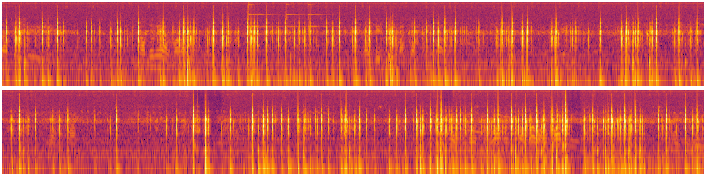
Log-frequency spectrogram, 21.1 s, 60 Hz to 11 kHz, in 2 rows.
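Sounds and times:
bicycle rattling over bumpy path: 0:00.0 - 0:21.0.

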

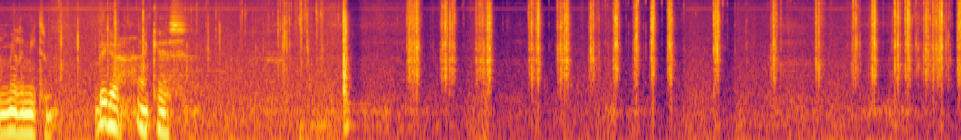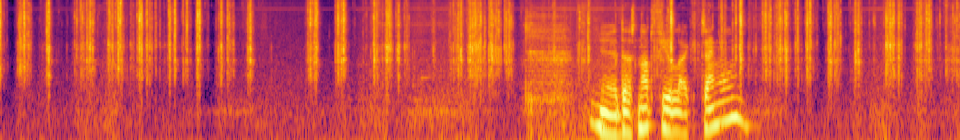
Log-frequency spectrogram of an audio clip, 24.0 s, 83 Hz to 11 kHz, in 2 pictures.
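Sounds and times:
puzzle cube plastic clacks: 0:05.1 - 0:15.2, 0:15.8 - 0:18.6, 0:19.2 - 0:19.5, 0:20.1 - 0:24.0.

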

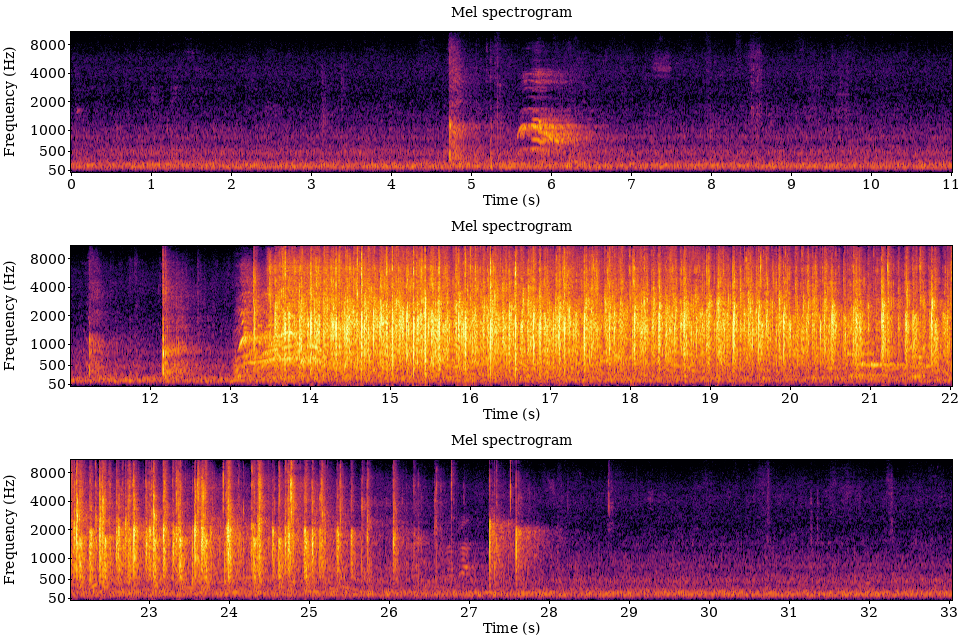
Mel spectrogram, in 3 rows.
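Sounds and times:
tennis ball knocks: 0:11.2 - 0:12.6
crowd applauding: 0:13.1 - 0:28.0.

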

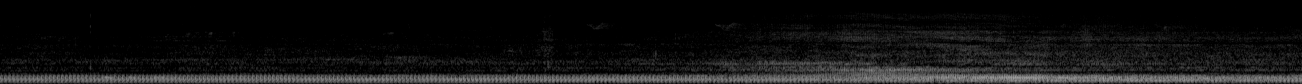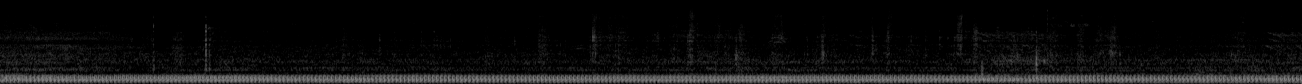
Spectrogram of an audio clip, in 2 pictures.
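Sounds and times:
engine hum: 0:00.0 - 0:26.0.

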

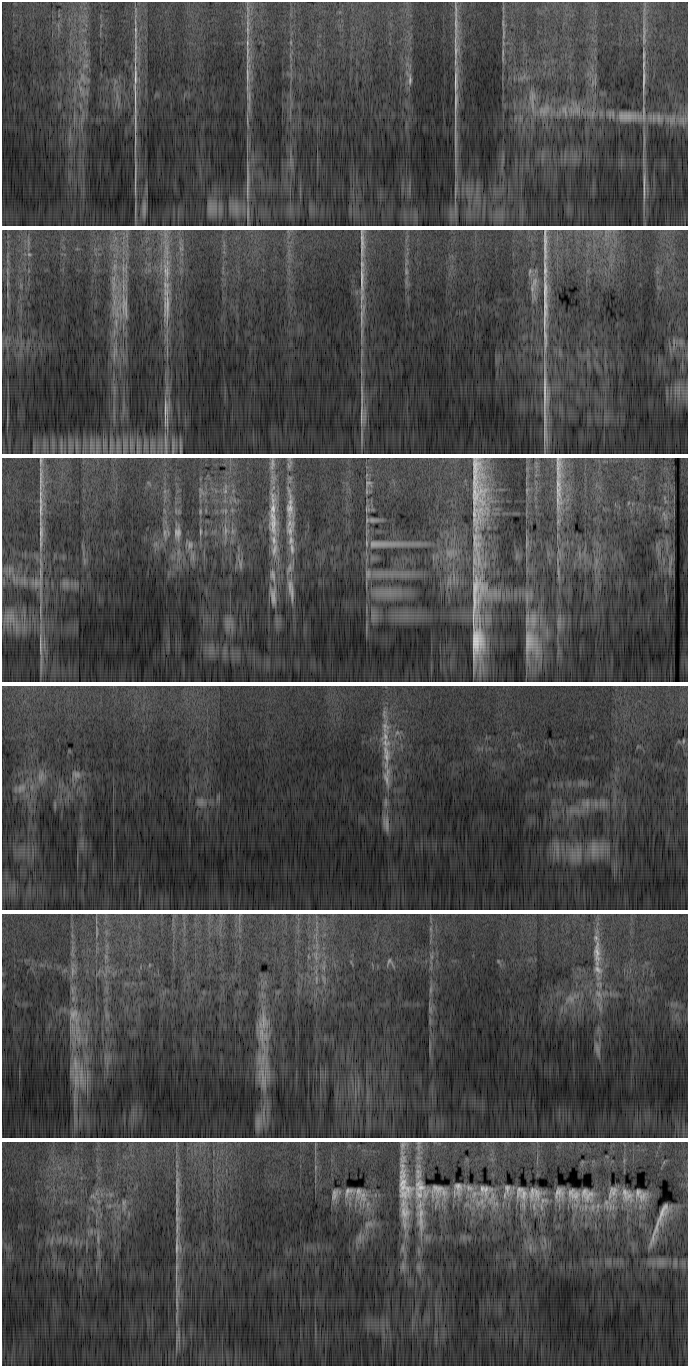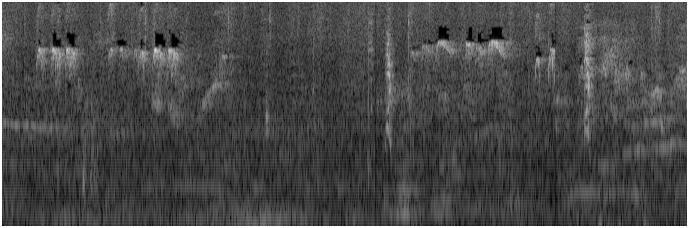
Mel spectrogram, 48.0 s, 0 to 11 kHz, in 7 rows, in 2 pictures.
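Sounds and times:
small birds chirping: 0:13.8 - 0:17.3, 0:23.8 - 0:35.7, 0:37.4 - 0:48.0.

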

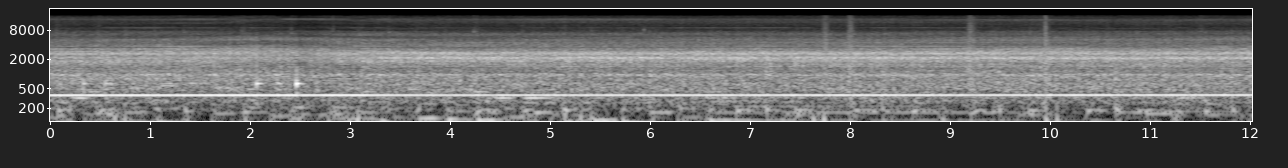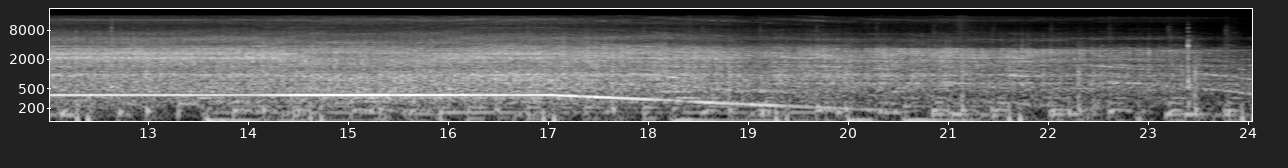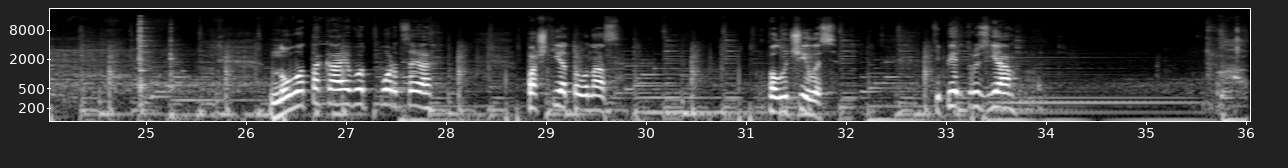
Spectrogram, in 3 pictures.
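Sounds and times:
meat grinder motor running: 0:00.0 - 0:25.1.

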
